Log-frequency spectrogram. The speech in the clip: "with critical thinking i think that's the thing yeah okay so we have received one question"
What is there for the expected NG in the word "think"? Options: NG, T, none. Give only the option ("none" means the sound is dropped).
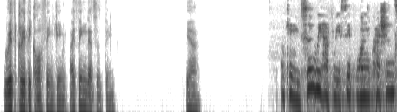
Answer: NG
